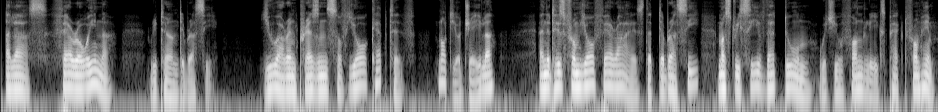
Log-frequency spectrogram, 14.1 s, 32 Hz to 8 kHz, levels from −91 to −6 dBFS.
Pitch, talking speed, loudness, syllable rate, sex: 95 Hz, 155 wpm, -21 LUFS, 4.7 syllables/s, male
